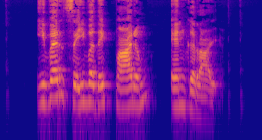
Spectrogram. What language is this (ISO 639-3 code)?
tam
